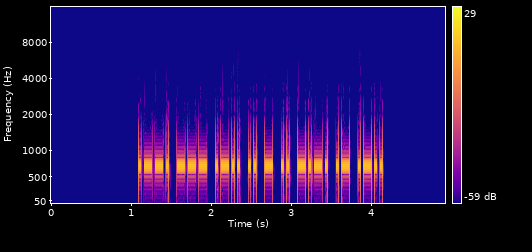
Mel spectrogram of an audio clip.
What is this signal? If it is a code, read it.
Morse code, heard as a keyed tone, about 34 wpm, 700 Hz. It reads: POLITICAL
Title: Top 501-750 Words 35wpm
